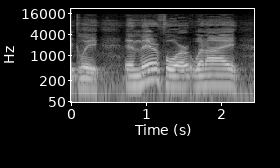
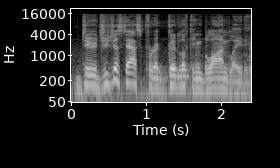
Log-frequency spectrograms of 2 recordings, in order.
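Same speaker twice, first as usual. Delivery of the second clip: waiter's deadpan; 7 semitones lower than usual. Retold or imitated. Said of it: "That's what he said".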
